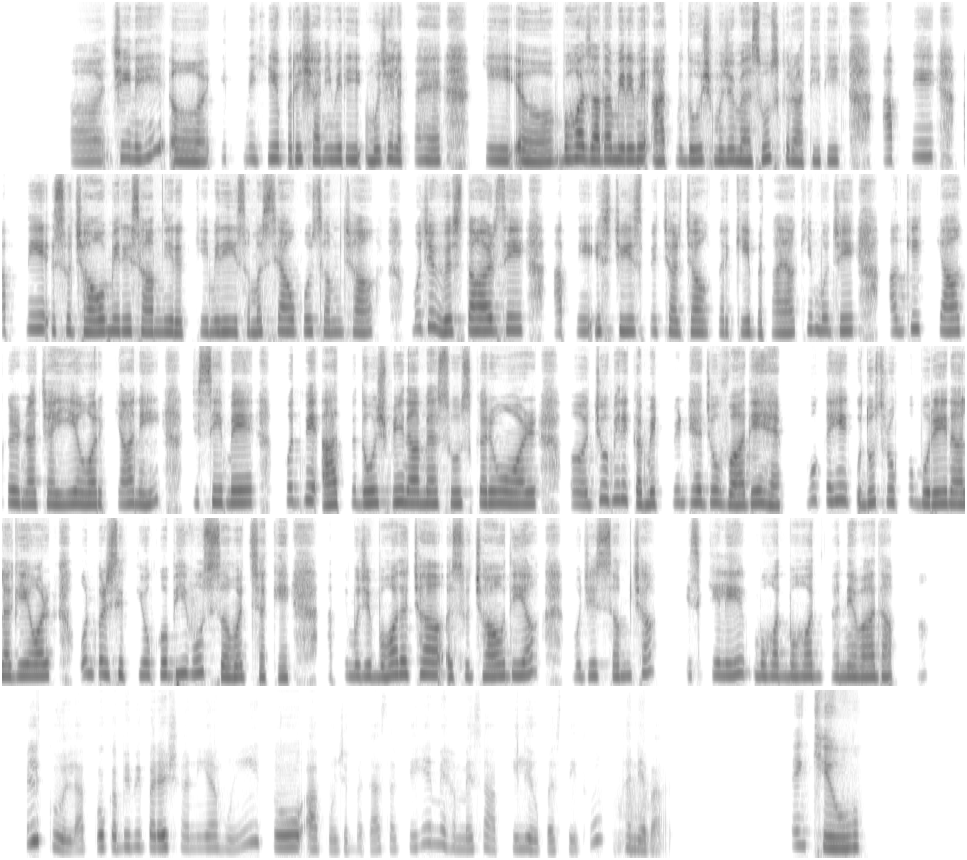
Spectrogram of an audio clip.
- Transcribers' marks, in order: in English: "कमिटमेंट"; other background noise; in English: "थैंक यू"
- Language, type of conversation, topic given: Hindi, advice, जब आप अपने वादे पूरे नहीं कर पाते, तो क्या आपको आत्म-दोष महसूस होता है?
- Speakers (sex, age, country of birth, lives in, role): female, 25-29, India, India, advisor; female, 35-39, India, India, user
